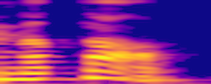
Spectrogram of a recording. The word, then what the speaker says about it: Natal: So in European Portuguese, we say Natal. In the Brazilian Portuguese, they're going to pronounce that L at the end slightly different. So it's going to be more of a W at the end rather than an L.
